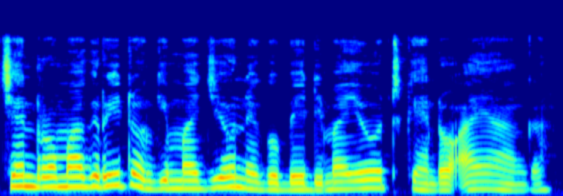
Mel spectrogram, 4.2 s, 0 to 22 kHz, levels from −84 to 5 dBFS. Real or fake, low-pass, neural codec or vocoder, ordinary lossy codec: real; none; none; none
